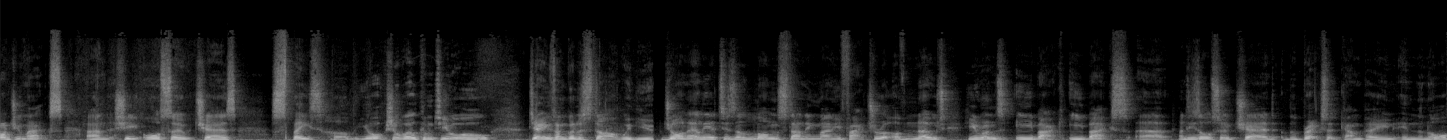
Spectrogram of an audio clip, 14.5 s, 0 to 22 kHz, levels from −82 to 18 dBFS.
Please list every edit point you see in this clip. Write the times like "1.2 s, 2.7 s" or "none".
6.5 s, 11.7 s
